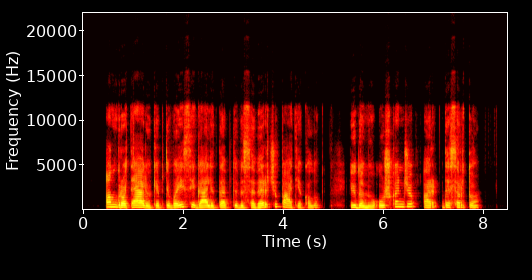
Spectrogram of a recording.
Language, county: Lithuanian, Vilnius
